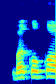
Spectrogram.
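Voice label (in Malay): "berkukur", Malay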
